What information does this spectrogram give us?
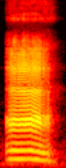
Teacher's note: The short A produces an ah sound. So your mouth needs to be open, a lot more open than you would producing any of the Vietnamese vowel sounds.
